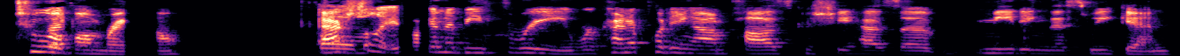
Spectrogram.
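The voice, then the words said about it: North Dakota accent. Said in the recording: “you have an accent. I guess I never noticed. ... North Dakota.”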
